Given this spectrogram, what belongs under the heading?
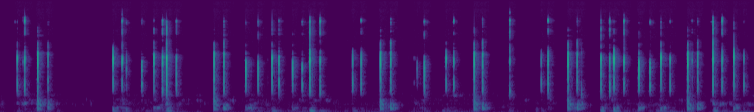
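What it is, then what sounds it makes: Mechanical keyboard with plastic keycaps. Fingertips of both hands type continuously on a white mechanical keyboard with plastic keycaps. The result is a steady run of sharp, bright, clicky keystrokes that stop almost instantly, arriving in quick bursts with one brief pause early on.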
